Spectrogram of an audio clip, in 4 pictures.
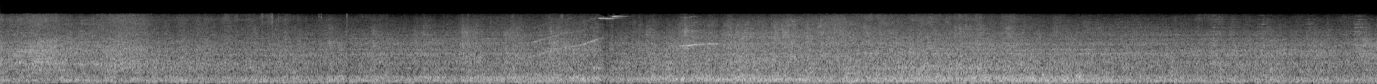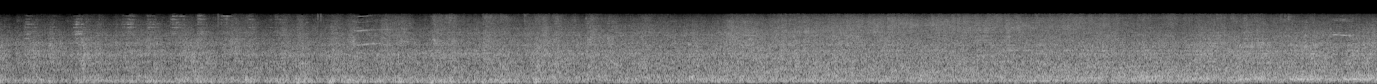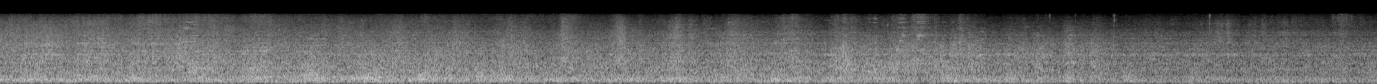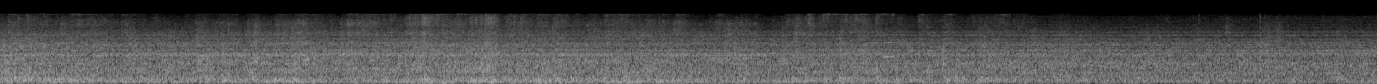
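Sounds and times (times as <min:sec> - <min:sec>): freight train rumble: 0:00.0 - 0:55.0
wheels clacking over rail joints: 0:00.2 - 0:51.5
wheel squeals: 0:05.3 - 0:07.3, 0:17.3 - 0:17.7, 0:27.1 - 0:27.4.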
